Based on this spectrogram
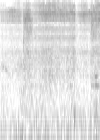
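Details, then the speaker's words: Trash-picked air compressor with broken regulator removed: steady sharp hiss swelling and easing as pressure builds; owner suspects a leak around the hose missing its clamp. "There's still somewhere that it's leaking. Oh, that might just be around that hose where I'm missing a clamp back there."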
